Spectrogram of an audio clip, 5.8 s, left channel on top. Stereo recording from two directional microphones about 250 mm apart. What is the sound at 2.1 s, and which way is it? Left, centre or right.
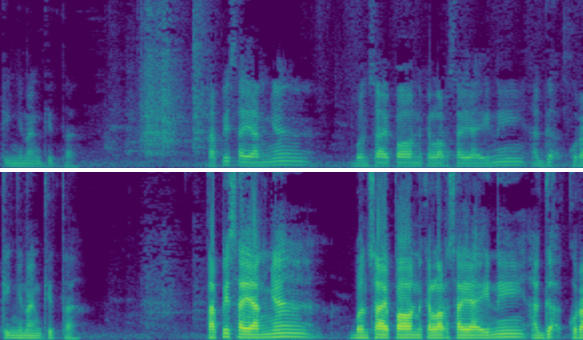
Speech, right.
